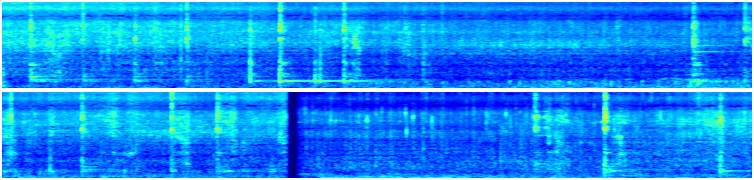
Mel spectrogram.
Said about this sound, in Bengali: এবারে আমি সবকটা মশলা খুব সুন্দরভাবে ভেজে নেব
